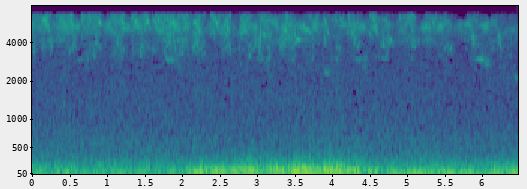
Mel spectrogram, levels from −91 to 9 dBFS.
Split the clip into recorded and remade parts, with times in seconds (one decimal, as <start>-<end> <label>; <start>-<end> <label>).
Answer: 0.0-0.4 recorded; 0.4-3.9 remade; 3.9-5.3 recorded; 5.3-6.5 remade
